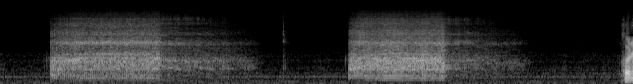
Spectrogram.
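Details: Bosch corded drill before repair, running slow: two short bursts of rough buzzy whine, then winding down; brushes were worn, later a dirty motor seat and poorly contacting power cord were found.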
